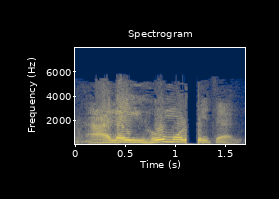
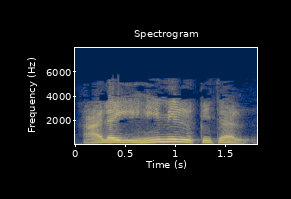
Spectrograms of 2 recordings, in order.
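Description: First: Both the h and the m take a u vowel. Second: Both the h and the m take an i vowel. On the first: "بضم الهاء والميم" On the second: "بكسر الهاء والميم حالة الوصل"

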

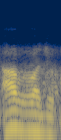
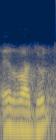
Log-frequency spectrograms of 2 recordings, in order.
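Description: First: The word begins with an 'a' vowel. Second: The word begins with an 'i' vowel. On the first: The speaker calls it right. "عدل عنه إلى الفتح، فقيل الرجل" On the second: The speaker calls it wrong. "لا نقول الرجل بكسر الهمزة"

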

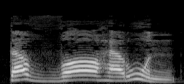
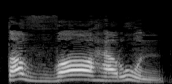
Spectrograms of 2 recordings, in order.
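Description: No difference in how they are said.

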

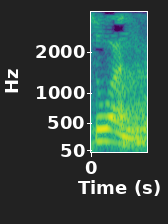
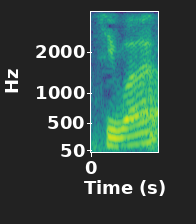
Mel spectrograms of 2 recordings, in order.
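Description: First: The first vowel is u, ending short. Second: The first vowel is i, ending short. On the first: "suwan dengan dhammah pada huruf sin" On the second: "huruf pertama fa kalimah ini dibaca dengan kasrah"

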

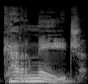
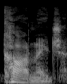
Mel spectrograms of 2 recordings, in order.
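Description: First: The stress is on the second syllable. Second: The stress is on the first syllable. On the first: The speaker calls it wrong. "noi invece abbiamo detto Carnage. Abbiamo sbagliato l'accento, l'abbiamo messo sulla I dopo" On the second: The speaker calls it right. "Si dice Carnage"

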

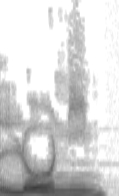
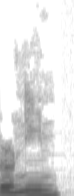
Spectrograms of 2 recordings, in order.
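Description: First: It begins with an l sound. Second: It begins with a strong trilled r. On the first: The speaker calls it right. "o bien como L. Entonces sería Lonin" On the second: The speaker calls it wrong. "No se pronuncia así porque en japonés no se puede pronunciar ese sonido tan fuerte de nuestra R fuerte"

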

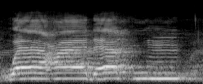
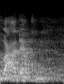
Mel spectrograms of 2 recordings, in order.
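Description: First: Each short vowel is given its full length. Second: The first short vowel is clipped and rushed. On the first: The speaker calls it right. "ثلاث حروف بثلاث مخارج، يبقى وعدكم" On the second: The speaker calls it wrong. "بنخطئ فيها يا بنات... بنختلس الفتحة"

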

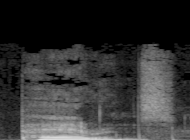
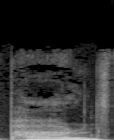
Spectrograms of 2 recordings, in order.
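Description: First: The first vowel sounds like 'e'. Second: The first vowel sounds like 'a'. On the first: The speaker calls it right. "przez e" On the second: The speaker calls it wrong. "nie mówi się parents"

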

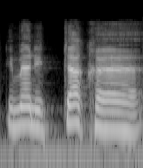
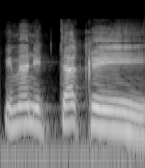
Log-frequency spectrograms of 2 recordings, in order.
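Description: First: The final vowel leans slightly toward 'ee'. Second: The final vowel leans strongly toward 'ee'. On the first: "القاب يشبه ايه الترقيق شوية" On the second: "بالإمالة الكبرى"

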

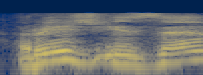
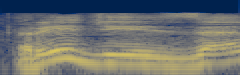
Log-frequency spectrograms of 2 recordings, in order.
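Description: First: The middle consonant is a voiceless sh sound. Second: The middle consonant is a voiced j sound. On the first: The speaker calls it wrong. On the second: The speaker calls it right.

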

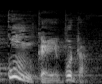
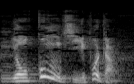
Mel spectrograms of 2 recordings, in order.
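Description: First: The second syllable is pronounced gei. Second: The second syllable is pronounced ji. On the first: The speaker calls it wrong. "不能说供给部长" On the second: The speaker calls it right.

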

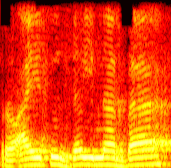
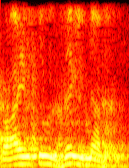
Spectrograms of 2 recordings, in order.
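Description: First: The last word ends on a short a vowel. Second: The last word ends on a bare consonant. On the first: The word carries its grammatical case ending. "sesuai dengan kaidah nahwu" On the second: The reader stops at the end of the phrase. "Ketika dibaca dengan waqaf, maka huruf akhir tersebut menjadi sukun"

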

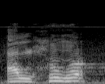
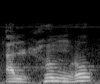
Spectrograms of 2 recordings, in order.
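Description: First: The m is followed by a short u vowel. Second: The m has no vowel after it. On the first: It means donkeys, the plural of donkey. The speaker calls it right. "يجب أن تقول الحمر" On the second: It means red ones, the plural of red. The speaker calls it wrong. "بسكون الميم"

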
